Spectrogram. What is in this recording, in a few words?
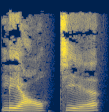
"liao3 jie3", chinese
